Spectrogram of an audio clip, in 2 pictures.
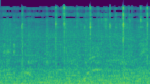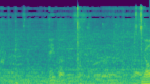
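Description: Cardroom background: a murmur of distant voices and music, with scattered sharp clicks.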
